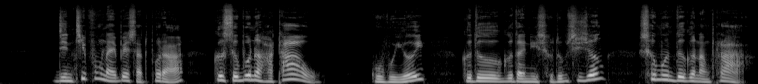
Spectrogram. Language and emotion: Bodo, surprised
